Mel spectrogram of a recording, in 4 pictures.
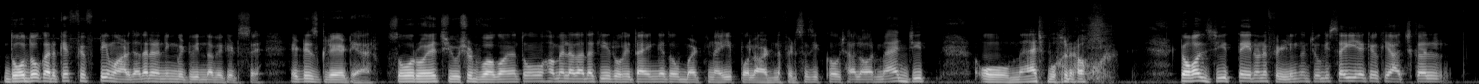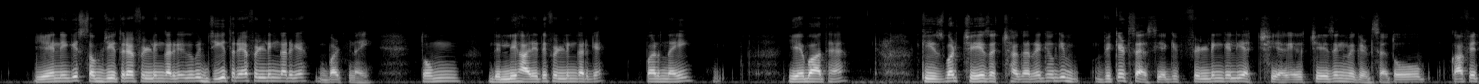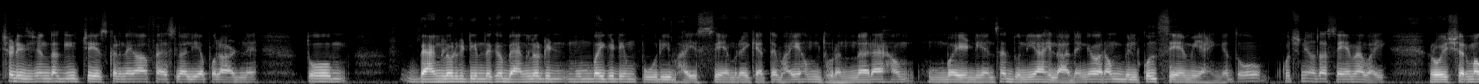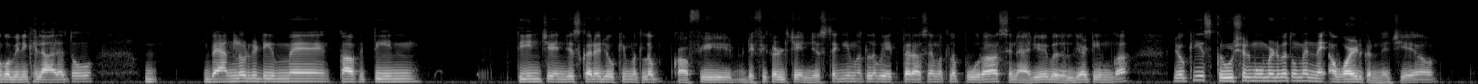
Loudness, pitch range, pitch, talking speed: -20 LUFS, 115-140 Hz, 125 Hz, 210 wpm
